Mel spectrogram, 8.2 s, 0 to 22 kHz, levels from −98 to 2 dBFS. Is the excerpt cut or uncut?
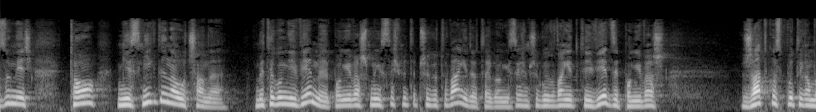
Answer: uncut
